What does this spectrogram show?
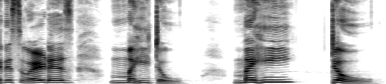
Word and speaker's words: mojito: Mojito.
